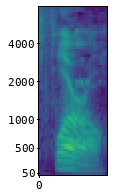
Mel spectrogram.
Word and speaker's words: Flierl: But thank you so much, Allison Flierl. That rhymes with squirrel. That's how we're going to remember that. If you're spelling it, it's Flierl, but it's Flierl. So we'll do that.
